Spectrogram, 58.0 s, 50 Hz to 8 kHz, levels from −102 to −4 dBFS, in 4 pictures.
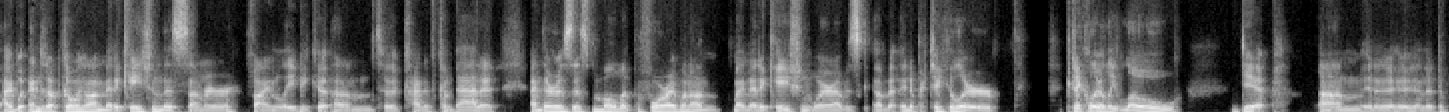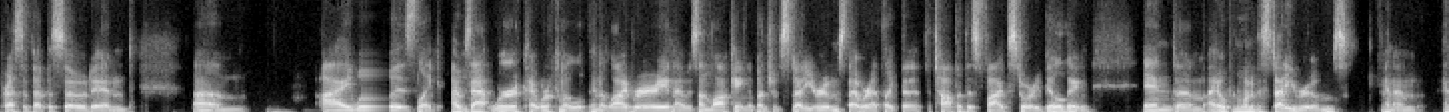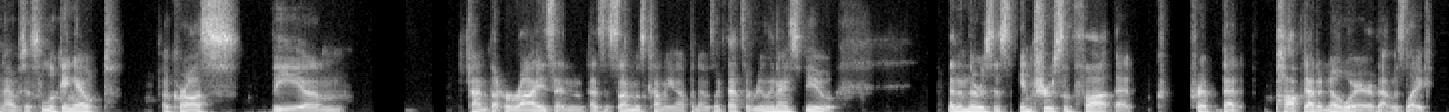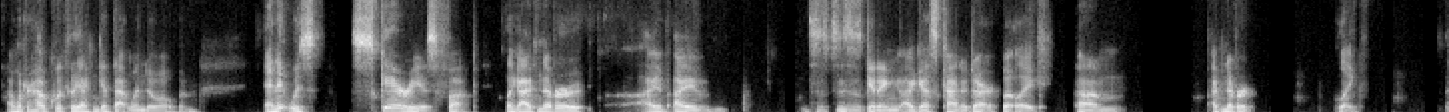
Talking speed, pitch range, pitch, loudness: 180 wpm, 110-135 Hz, 120 Hz, -19 LUFS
